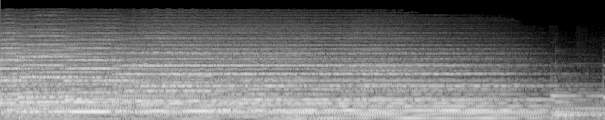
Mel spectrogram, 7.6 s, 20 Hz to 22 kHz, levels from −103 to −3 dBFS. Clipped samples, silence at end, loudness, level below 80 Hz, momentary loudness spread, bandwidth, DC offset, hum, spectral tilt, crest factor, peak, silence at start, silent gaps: under 0.1%; 0 s; -18 LUFS; -38 dBFS; 11 LU; 13.5 kHz; under 0.1%; none; -5.5 dB/octave; 14 dB; -4 dBFS; 0 s; none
